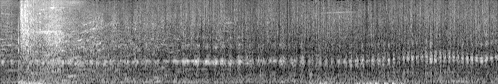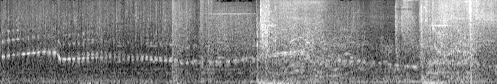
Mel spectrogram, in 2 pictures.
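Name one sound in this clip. A hover bike engine hums steadily with a whining tone that rises and falls.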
